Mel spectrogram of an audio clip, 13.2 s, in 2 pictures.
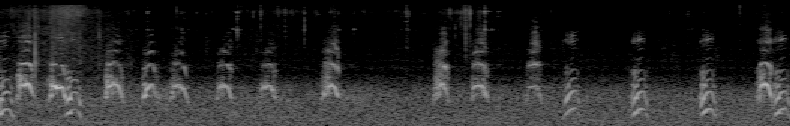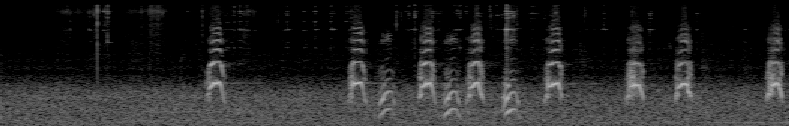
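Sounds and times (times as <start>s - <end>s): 
dog barking: 0.0s - 2.3s, 4.4s - 6.6s, 9.5s - 12.4s, 13.0s - 13.1s.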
